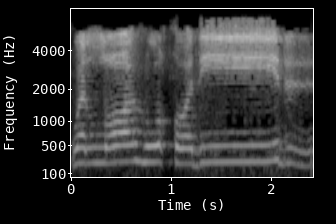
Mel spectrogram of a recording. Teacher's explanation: پھر آئی نمبر 7 میں ایک ورڈ اور تھا جی، واللہ قدیر، یہاں پہ ہم را کو لائٹ کر کے پڑھیں گے، اس کو ہیوی نہیں کرنا، آپ کا را ہیوی ہو گیا تھا.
